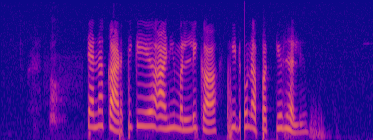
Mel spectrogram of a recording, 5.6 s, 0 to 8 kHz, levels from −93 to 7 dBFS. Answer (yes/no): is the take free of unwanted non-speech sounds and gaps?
no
